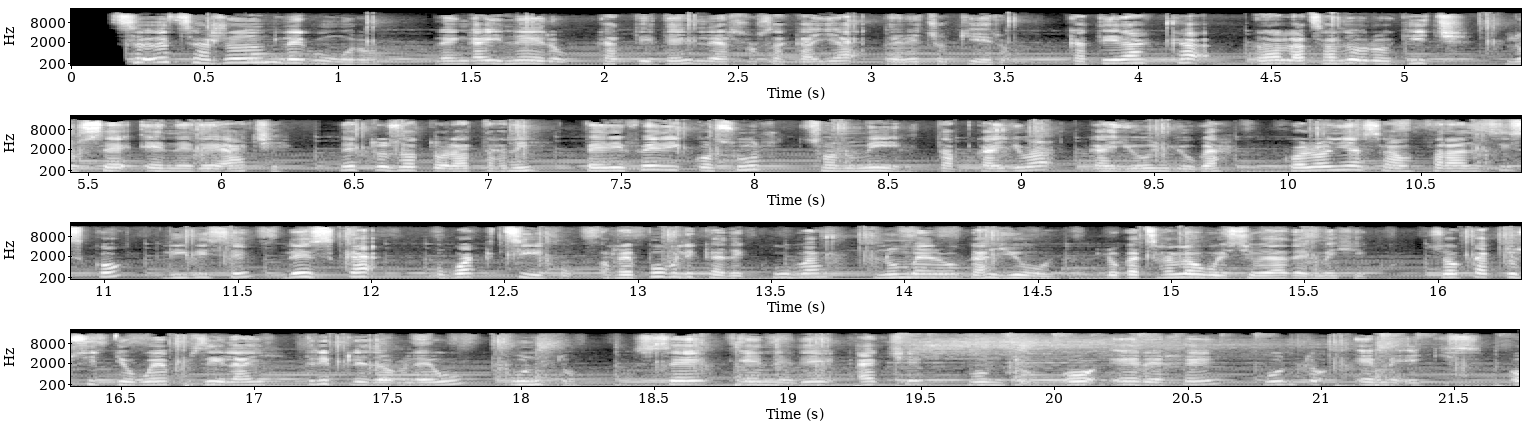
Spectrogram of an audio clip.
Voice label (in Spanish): Spot Zapoteco; Campanas; CNDH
